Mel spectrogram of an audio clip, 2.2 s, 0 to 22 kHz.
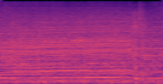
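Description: A race car in Gran Turismo 7 accelerates hard after an upshift, its engine holding a loud, steady, high-pitched drone throughout with no talking over it.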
